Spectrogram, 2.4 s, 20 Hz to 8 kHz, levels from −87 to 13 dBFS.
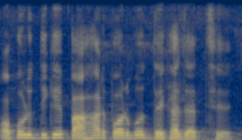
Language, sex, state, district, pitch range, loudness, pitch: Bengali, male, West Bengal, Alipurduar, 145-175 Hz, -15 LUFS, 160 Hz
